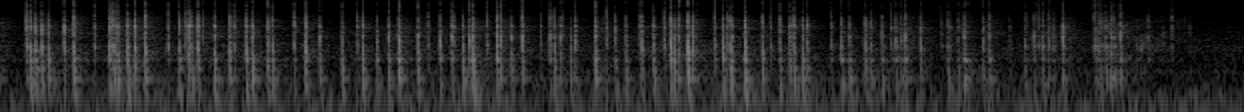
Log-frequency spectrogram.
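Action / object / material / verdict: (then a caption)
tap / small plastic pump bottle / plastic / none. Long nails tap rapidly on a small white plastic pump bottle, striking both its body and its purple pump cap. The result is a fast run of sharp, bright plastic clicks that stop quickly with almost no ring. The tapping carries on steadily and then fades out near the end.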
